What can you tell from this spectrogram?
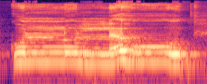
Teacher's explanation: काफ के ऊपर पेश है, पेश को जल्दी पढ़े, थोड़ा भी न खींचे। मारूफ पढ़े, मजहूल आवाज से बचे। लाम के ऊपर तशदीद है, तशदीद वाले हर्फ को 2 मरतबा पढ़ते हैं, एक बार पहले हर्फ से मिलाकर और एक बार खुद से।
